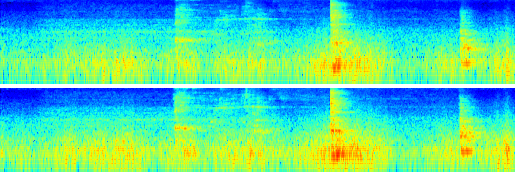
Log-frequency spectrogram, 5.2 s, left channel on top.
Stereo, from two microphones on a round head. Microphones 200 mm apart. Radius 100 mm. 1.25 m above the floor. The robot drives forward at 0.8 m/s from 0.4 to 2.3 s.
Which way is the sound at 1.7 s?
60° right (ahead or behind).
